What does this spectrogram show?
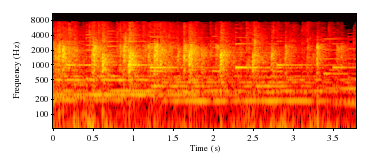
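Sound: audience clapping hands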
